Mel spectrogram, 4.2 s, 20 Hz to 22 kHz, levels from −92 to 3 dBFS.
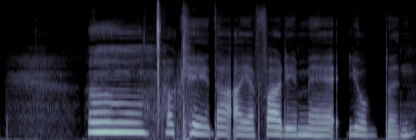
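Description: At 1.76–1.81 s, before "da er jeg ferdig", AAC frame loss with concealment fills a 43 ms gap, fitting one frame, from earlier spectrum: a smeared, noisy spectrogram blur.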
